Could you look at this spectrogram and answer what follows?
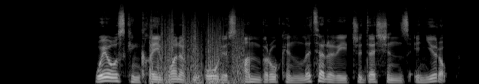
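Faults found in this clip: Loose connector crackle, 1.49 s to 2.44 s, roughly 0.95 s of irregular scratching over the speech. Probable component: worn or dirty jack or cable contact on the analogue side, making and breaking as it shifts. Signal chopped in rapid bursts. Distinct from digital dropout clicks: no even spacing, no clean gaps, rough gritty texture.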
